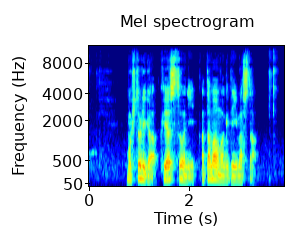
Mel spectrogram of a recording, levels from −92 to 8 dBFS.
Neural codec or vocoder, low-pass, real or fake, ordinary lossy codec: none; 10.8 kHz; real; AAC, 64 kbps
